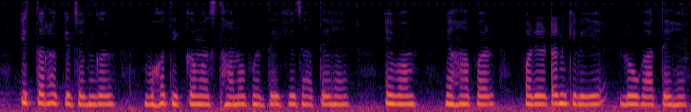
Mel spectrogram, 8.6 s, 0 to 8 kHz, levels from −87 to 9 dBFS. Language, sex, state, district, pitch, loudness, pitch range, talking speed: Hindi, female, Bihar, Kishanganj, 220 Hz, -28 LUFS, 215-225 Hz, 145 wpm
